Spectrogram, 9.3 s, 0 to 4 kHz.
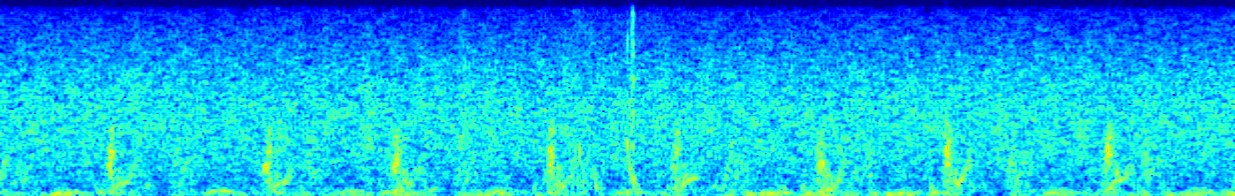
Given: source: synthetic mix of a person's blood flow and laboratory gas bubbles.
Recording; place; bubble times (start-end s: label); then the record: Doppler ultrasound of blood flow; precordium
4.27-4.55 s: bubbles
4.67-4.82 s: bubbles
From the record:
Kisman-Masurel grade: 222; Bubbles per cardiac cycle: several, 3 to 8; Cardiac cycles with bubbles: 10 to 50%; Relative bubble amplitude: moderate (0.250 to 0.450); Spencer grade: 2 (many but less than half of the cardiac periods contain bubble signals, singularly or in groups); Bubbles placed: anywhere in the cardiac cycle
